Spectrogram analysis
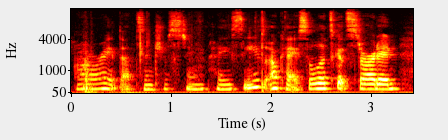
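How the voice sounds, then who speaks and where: A woman speaks to her viewers as she lays out and reads tarot cards. Her voice is slightly hoarse and worn. Her delivery is loose and chatty, full of little fillers and repeated words. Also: mid-range voice, fairly even intonation, normal speed, darkish tone. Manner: chatty, many fillers and restarts, intuitive readings. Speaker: tarot reader. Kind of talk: casual tarot forecast video.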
